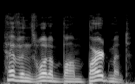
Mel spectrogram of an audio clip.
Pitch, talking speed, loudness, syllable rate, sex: 145 Hz, 175 wpm, -17 LUFS, 5.8 syllables/s, male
